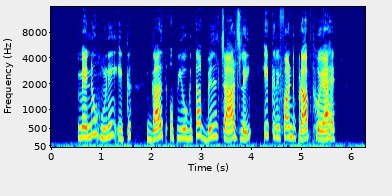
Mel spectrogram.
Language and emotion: Punjabi, happy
